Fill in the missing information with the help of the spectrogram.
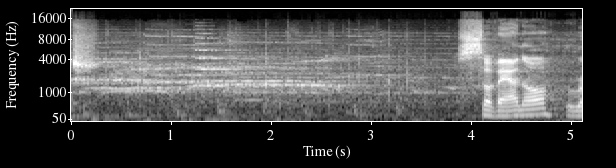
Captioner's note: cheering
